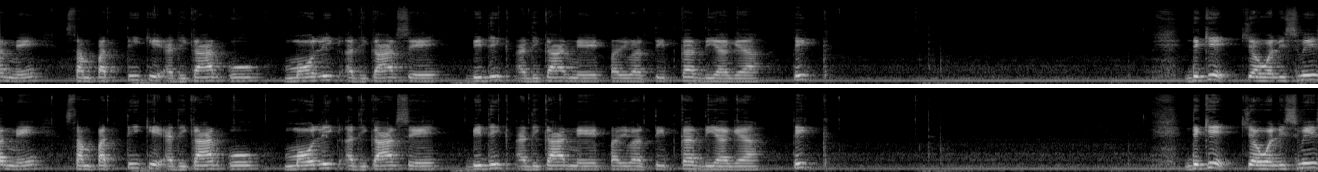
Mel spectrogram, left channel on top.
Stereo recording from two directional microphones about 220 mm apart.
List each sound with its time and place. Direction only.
0.0 s speech: 20° right (ahead or behind)
11.5 s speech: 20° right (ahead or behind)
